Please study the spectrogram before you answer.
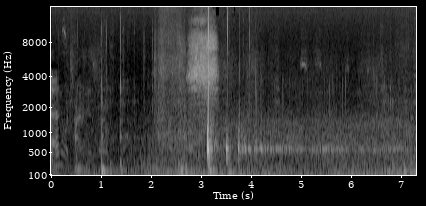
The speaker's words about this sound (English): The the rocks here make a crazy sound if you throw them, and I'm gonna put the recorder down by the ice so you guys can all hear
